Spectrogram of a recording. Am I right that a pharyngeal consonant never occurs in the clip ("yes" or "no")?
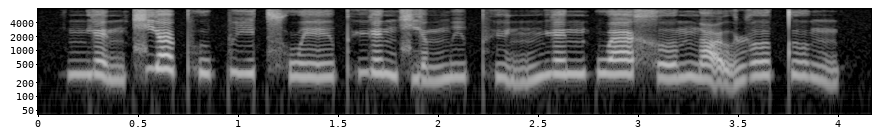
yes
